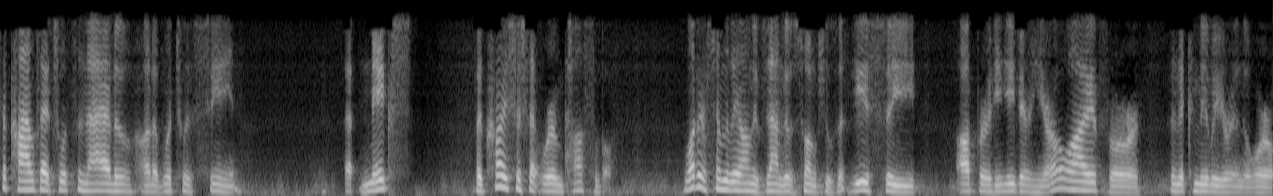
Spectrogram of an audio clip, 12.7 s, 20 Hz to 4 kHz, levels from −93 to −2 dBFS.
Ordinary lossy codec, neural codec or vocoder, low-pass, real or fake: MP3, 32 kbps; codec, 16 kHz, 0.5 kbps, FreqCodec, larger model; 3.6 kHz; fake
